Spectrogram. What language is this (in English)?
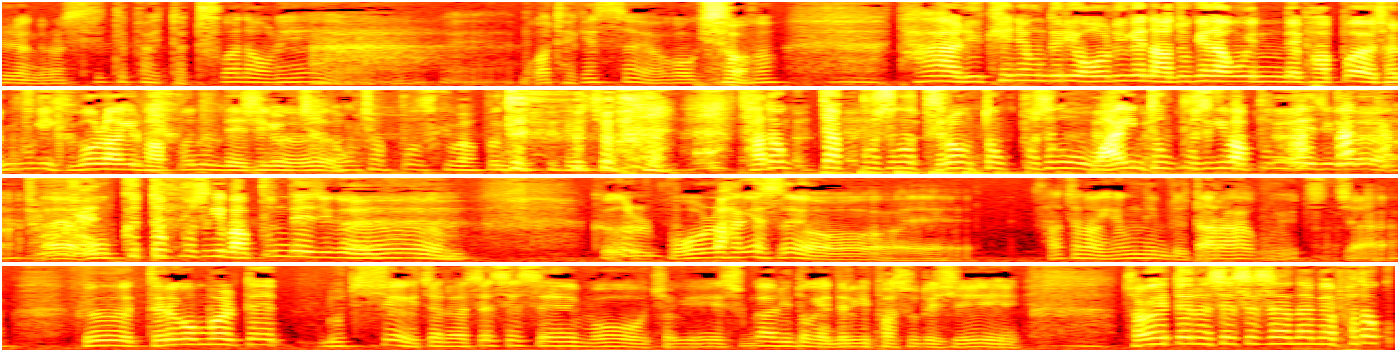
Korean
